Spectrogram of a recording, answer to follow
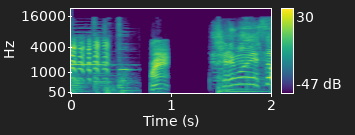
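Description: Laughter and chatter over background music, then a short pitched vocal sound and a brief dead-silent gap at an edit cut. Speech over music starts again in the second half.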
